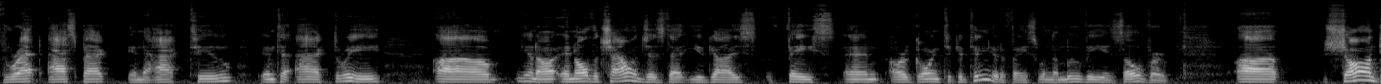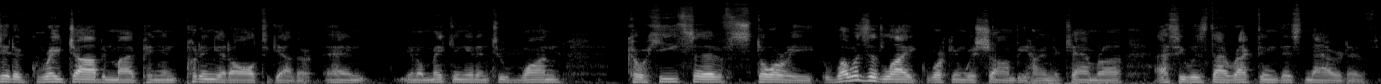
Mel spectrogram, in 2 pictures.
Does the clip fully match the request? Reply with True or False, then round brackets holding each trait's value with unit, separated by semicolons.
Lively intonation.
False (3.0 semitones)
